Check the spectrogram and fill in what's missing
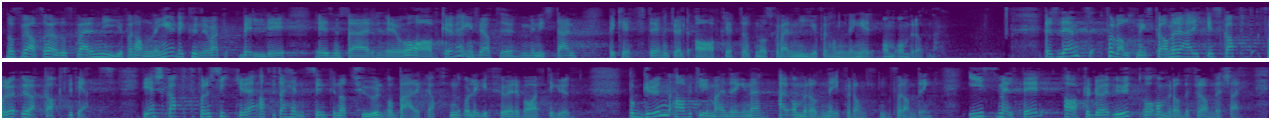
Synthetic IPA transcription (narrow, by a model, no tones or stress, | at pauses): noːfɔːʋɪɑlt̪sɔhøːɾɑt̪d̪ɛskɑʋæːɾənyːəfɔɾhɑnd̪lɪŋəɖɛkʰʉnːəjʊʋæʈːʋɛld̪ɪsʏnsd̪ɛæɾɔɑːʋkʰɾeːʋəḛːɡənt̪lɪɑt̪mɪnɪst̪əɳb̥əkʰɾɛft̪əɾɛʋɛnt̪ʉɛlt̪ɑ̰ːʋkʰɾɛːft̪əɾɑt̪noːskɑlʋæːɾənyːəfɔɾhɑnd̪lɪ̰ŋəɾɔmʔɔ̰mɾo̰ːd̪ənə | pʰɾɛsɪd̪ɛnt̪fɔɾʋɑlt̪nɪŋspʰlɑːnəɾæɾɪkːəskɑpt̪fɔɾɔʔøːkəɑkt̪ɪʋɪt̪ʰeːt̪d̪ɪæʂkɑpt̪fɔɾɔsɪkːɾəʔɑ̰t̪ʋɪt̪ɑːɾɦɛnsyːnt̪ʰɪlnɑt̪ʰʉːənʔɔ̰bæ̰ːɾəkʰɾɑ̰ft̪nʔɔlɛɡːəɾføːɾəʋɑːɾt̪ʰɪlɡɾʉ̰nːpʰɔɡɾʉnːɑʋkʰliːmɑɛnd̪ɾɪŋənəʔæɾʔɔmɾoːd̪ənəɪffɔɾɑ̰nd̪ɾɪ̰ŋiːsmɛlt̪əɾɑːʈəɖøːɾʉːt̪ʰɔʔɔmɾoːd̪əɾfɔɾɑ̰nd̪ɾəʂæ̰ɪ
